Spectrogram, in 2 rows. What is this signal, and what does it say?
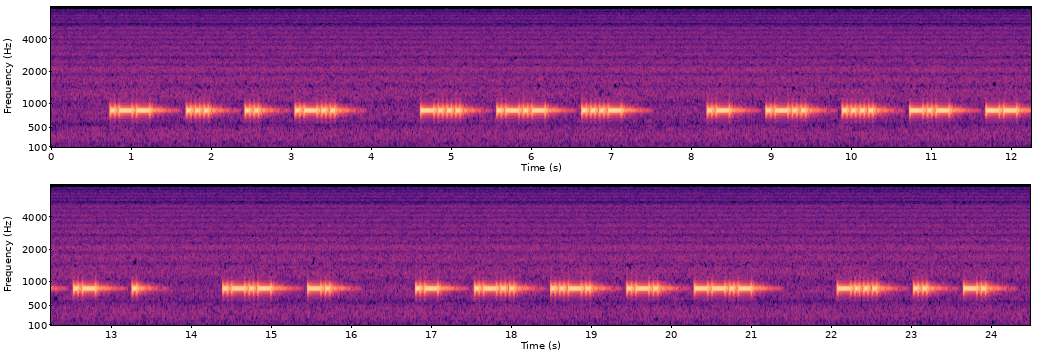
Morse code (Arabic alphabet), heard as a keyed tone, machine-sent, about 22 wpm, spaced as for 13 wpm, 850 Hz, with room echo. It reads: وسيل بعض الحكماء عن الفرق بين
